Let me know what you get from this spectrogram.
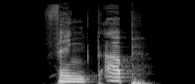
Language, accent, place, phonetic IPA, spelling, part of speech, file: German, Germany, Berlin, [ˌfɛŋt ˈap], fängt ab, verb, De-fängt ab.ogg
- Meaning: third-person singular present of abfangen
